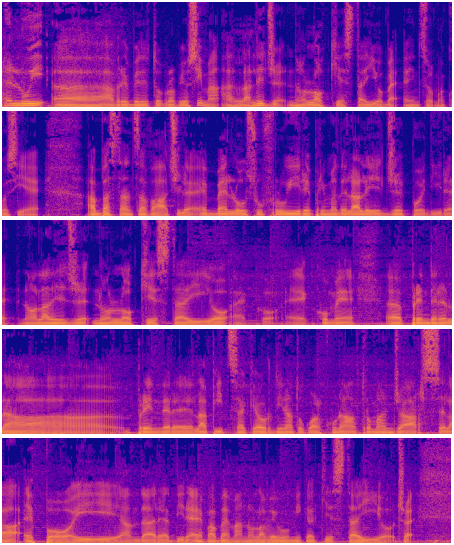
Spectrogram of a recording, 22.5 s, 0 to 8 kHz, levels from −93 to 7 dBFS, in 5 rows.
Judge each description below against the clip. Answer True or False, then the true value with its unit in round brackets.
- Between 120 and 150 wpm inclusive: False (170 wpm)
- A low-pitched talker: True (100 Hz)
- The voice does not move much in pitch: True (2.0 semitones)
